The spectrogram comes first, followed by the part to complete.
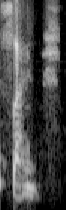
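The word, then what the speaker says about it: sign: और एन के पहले आई व जी भी हमेशा क्या है? साइलेंट रहता है। मतलब फिफ्थ फिफ्थ में क्या है? एन के पहले अगर जी आता है तो भी क्या है? साइलेंट रहता है। जैसे यहां पे साइन साइन में देख सकते हो एन से पहले जी आया है। साइन मींस क्या होता है? चिन्ह होता है लेकिन साइन पढ़ते हम साइन है लेकिन इस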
